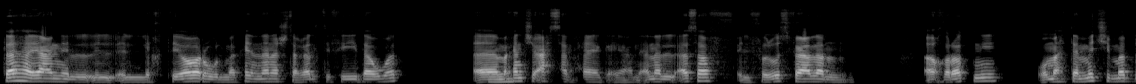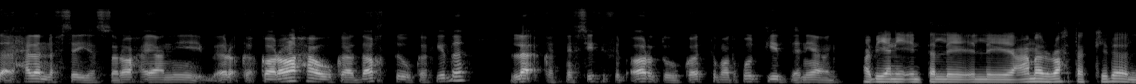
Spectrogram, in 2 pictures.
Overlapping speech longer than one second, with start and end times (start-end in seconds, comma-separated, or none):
none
